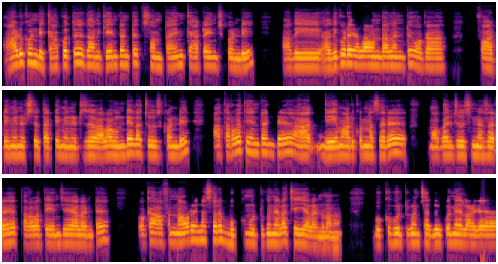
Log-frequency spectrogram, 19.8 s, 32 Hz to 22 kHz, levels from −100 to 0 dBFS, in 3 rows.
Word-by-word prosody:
ఆడుకోండి, 195 -2 +3
కాకపోతే 165 +5 +1 0.2
దానికి 155 -2 -2
ఏంటంటే 170 +3 -1 0.2
సమ్‌టైమ్ 150 +1 -1
కేటాయించుకోండి, 150 -2 -1 0.5
అది, 145 +1 0 0.3
అది 135 +3 +1
కూడా 185 0 +8
ఎలా 165 0 +5
ఉండాలంటే 160 0 0
ఒక 150 - -5 0.7
40 140 -1 -1
మినిట్స్, 140 0 -1
30 135 +1 0
మినిట్స్ 135 0 -3 0.2
అలా 140 +2 +2
ఉండేలా 165 +4 +3
చూసుకోండి. 145 +2 0 0.4
ఆ - - -2
తర్వాత 185 +6 +2
ఏంటంటే, 170 -2 0 0.3
ఆ - - +4 0.3
గేమ్ 135 +2 +4
ఆడుకున్నా 140 0 0
సరే 150 +4 +3 0.5
మొబైల్ 140 +1 0
చూసినా 140 0 +1
సరే 140 +2 +3 0.2
తర్వాత 135 0 -1
ఏం 135 - -2
చేయాలంటే 135 +2 0 0.5
ఒక 140 - -10
హాఫ్ 150 0 -4
ఎన్ 150 -1 +1
అవర్ 170 +3 +3
అయినా 180 0 -2
సరే 180 0 +3
బుక్ 135 -1 -5
ముట్టుకునేలా 145 +2 0
చేయాలండి. 125 -5 0
మనం 110 0 -5 0.5
బుక్ 135 +3 -3
ముట్టుకొని 145 0 -1
చదువుకునేలాగా 140 -1 +2
145 Hz, 135 wpm, -23 LUFS, 140-160 Hz, 0.7 s, కూడా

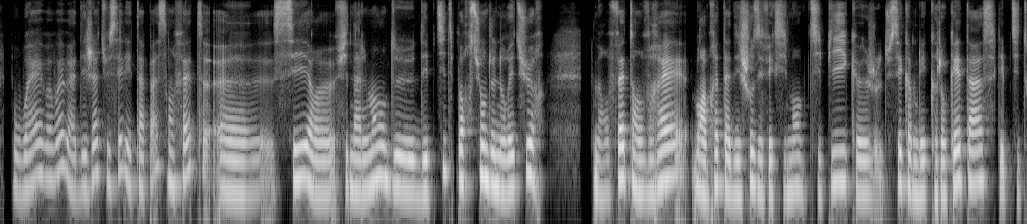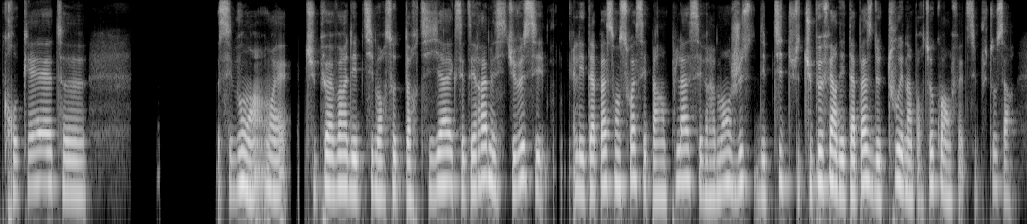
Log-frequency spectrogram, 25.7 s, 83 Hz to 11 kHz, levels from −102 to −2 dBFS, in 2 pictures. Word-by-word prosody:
Ouais, 185 +7 -5
ouais, 225 - -7
ouais, 250 +6 -4
bah, 220 -11 -6
déjà, 185 +8 -4
tu 245 -4 -9
sais, 195 +7 -3
les 225 -7 -5
tapas, 200 +10 -6
en 205 - -1
fait, 225 +8 -3 0.2
heu, 165 -1 -1
c'est, 225 +2 +1
heu, 165 -1 +1
finalement 185 +5 0
de 180 -4 +2
des 170 +1 0
petites 215 +10 -6
portions 210 +2 +3
de 205 -3 +4
nourriture. 185 +6 +2 0.6
Mais, - - -1
en 160 +1 -7
fait, 225 +5 +3
en 170 -3 +3
vrai, 195 +7 +2
bon, 185 - +1
après, 190 +4 +3
tu 180 - +3
as - - +5
des 165 0 0
choses 185 +2 +2
effectivement 170 +2 -3
typiques, 195 +3 -3
je - - -5
tu - - -10
sais, 195 - +1
comme 180 -4 0
les 165 0 +1
croquetas, 200 +6 +1
les - - -2
petites 170 - -10
croquettes, 195 +3 -1
heu. 165 -1 -1 1.6
C'est 175 - -2
bon, 185 -2 +3
hein? - - -3
Ouais. 175 -2 -1 0.2
Tu 175 - -3
peux 190 +2 +2
avoir 185 +1 +3
les 175 -1 +5
petits 175 +2 -3
morceaux 165 0 +1
de 175 - -13
tortilla, 175 +4 +1
et - - -3
cetera. 185 +3 +2
Mais, 200 - +3
si 185 +3 -5
tu 180 -3 -1
veux, 215 - +3
c'est 200 -5 +1 0.3
les 175 -1 0
tapas, 190 +3 +2
en - - +3
soi, 195 +3 +2
c'est 210 -4 -1
pas 165 - -2
un 160 0 -2
plat, 210 +6 0
c'est 210 -5 -3
vraiment 165 +4 -1
juste 200 +2 -2
des 170 -1 -4
petites 195 +5 -4
tu 195 - -7
tu 190 - -1
peux 205 - +4
faire 195 0 +5
des 170 - +3
tapas 185 +5 +4
de 170 -2 +1
tout 165 +6 -2
et 200 - +5
n'importe 165 +1 -2
quoi. 185 -3 -1
En 155 - -3
fait, - - -11
c'est 190 - -10
plutôt 190 +1 -11
ça. 155 -4 -4
185 Hz, 215 wpm, -24 LUFS, 170-205 Hz, 1.6 s, as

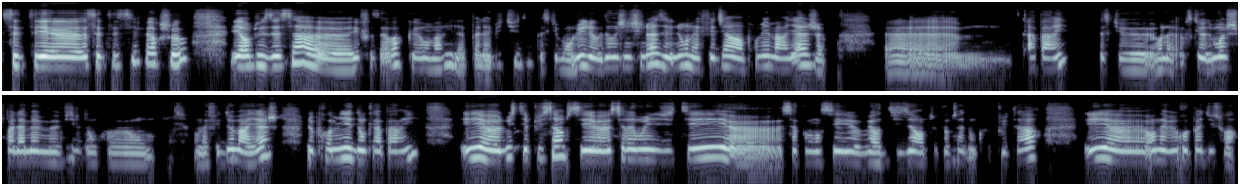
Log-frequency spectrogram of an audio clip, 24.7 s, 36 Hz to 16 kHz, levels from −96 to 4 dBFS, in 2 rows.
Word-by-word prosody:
C'était, 195 -1 +6
heu, 185 -1 +7
c'était 380 - -4
super 240 0 -2
chaud. 225 +9 +3 0.4
Et - - +6
en 200 - +9
plus 210 -2 -1
de 200 0 +5
ça, 240 +1 +6
heu, 155 -1 +1
il 180 - -2
faut 370 - -13
savoir 225 -9 -2
que - - -10
mon 170 0 -5
mari 165 +7 -5
il - - -8
a - - -13
pas - - -10
l'habitude. 225 +2 -12
Parce - - -16
que 355 - -14
bon, 330 - -7
lui, 390 +4 +2
il 405 - 0
est - - +4
o 335 - -3
d'origine 370 +1 -2
chinoise 365 - +1
et 185 - +1
nous, 200 +3 -2
on 220 - -1
a 180 - -3
fait 360 - -6
déjà 200 - +3
un 170 - +3
premier 205 +4 -7
mariage, 195 +5 0 0.6
hem, 410 -3 -5 0.7
à 175 +2 -2
Paris, 180 - -3 0.3
parce 365 - -14
qu'on 160 +1 -6
a 165 - -7
parce - - -14
que 350 -2 -3
moi 190 +1 +1
je - - -2
suis - - -1
pas 175 - -3
la 170 -1 -1
même 170 -1 -4
heu, 165 - -9
ville, 195 -4 -17
donc 155 - -15
heu, - - -15 0.2
on 150 +9 -12 0.4
on - - -12
a - - -10
fait 335 - -17
2 395 +5 -1
mariages. 230 - +3 0.3
Le 365 - -4
premier 205 - 0
donc 180 -1 -2
à 170 - -2
Paris 185 - -7 0.4
et 230 - +4
heu, 185 -2 +6
lui 220 - -6
c'était 390 +11 -4
plus 210 - -15
simple, 240 +2 +3
c'est 185 -6 +2
heu, 175 0 +2
cérémonie 390 - -1
du 360 0 -10
thé, 440 +2 +3
heu, 435 - -2
ça 185 - -5
a - - -27
commencé 170 0 -6
heu 160 -2 -7
vers 160 -1 -2
10:00, 160 +2 -4
un - - -5
truc - - -25
comme 160 - -16
ça, 180 -2 -12
donc - - -17 0.2
plus 320 - -19
tard, 205 +2 -1 0.4
et 420 +4 +2
heu, - - +2 0.4
on 185 +1 -1
avait 180 -2 -3
repas 185 - -7
du 350 0 -18
soir. - - -9
200 Hz, 245 wpm, -21 LUFS, -, 0.7 s, en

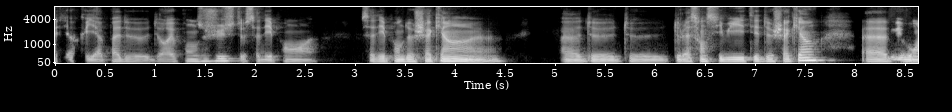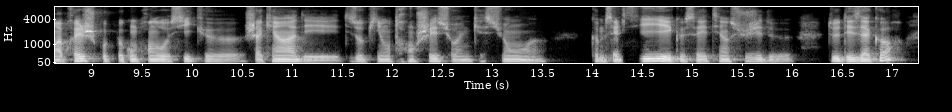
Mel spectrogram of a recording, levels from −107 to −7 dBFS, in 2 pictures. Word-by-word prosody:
dire - - -11
qu'il 90 - -5
y 90 - -8
a 90 - -10
pas 95 +2 -7
de 90 -2 -12
de 90 +2 -16
réponse 95 +1 -9
juste. 120 +3 -4
Ça 90 - -4
dépend 90 0 -7 0.5
ça - - -7
dépend 95 +1 -2
de 95 0 0
chacun, 95 -2 +2 0.7
heu - - -6
heu, - - -4
de 90 -2 -4
de 90 -1 -7
de 95 - -3
la 95 - -2
sensibilité 95 0 0
de 100 +1 -3
chacun. 145 +10 +3 0.5
Heu, 95 -1 0
mais 100 -1 0
bon 95 -2 +3
après 90 +6 +5
je 120 - +9
peux - - -4
peux 100 - -4
comprendre 95 0 0
aussi 95 +3 0
que 90 -3 -7
chacun 100 +1 +3
a 100 - +6
des 85 -2 -3
des 95 - -7
opinions 95 0 -3
tranchées 100 +2 0
sur 90 -3 -3
une 90 0 -4
question, 100 -2 -2
heu, - - -7 0.5
comme 95 - -5
celle-ci 115 +5 +4
et 100 -3 +7
que - - -3
ça 95 - -3
a - - +2
été 95 +2 -4
un 95 - +2
sujet 100 -1 -3
de 90 -1 -9 0.4
de 100 - +4
désaccord. 100 0 +2
95 Hz, 195 wpm, -23 LUFS, 90-100 Hz, 0.7 s, je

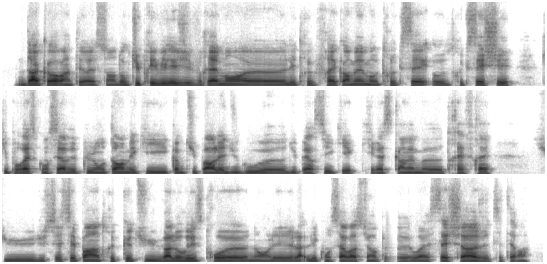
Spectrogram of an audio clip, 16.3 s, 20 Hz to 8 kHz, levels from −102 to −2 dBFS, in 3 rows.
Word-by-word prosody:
D'accord, - - +7
intéressant, 105 +1 -2
donc 105 -1 -3
tu - - 0
privilégies 120 +1 +1
vraiment, 115 +2 +3
heu, 105 -1 +2
les 100 0 -2
trucs 110 +2 -8
frais 120 +2 +1
quand 110 -2 +1
même 115 -1 +1
aux 105 - -2
trucs 110 +1 -7
sé 110 -1 0
aux 110 -2 -2
trucs 105 +1 -13
séchés 120 +3 -1 0.3
qui 110 - -7
pourraient 110 0 +3
se 110 - -17
conserver 110 -1 -1
plus 110 +2 -6
longtemps 110 +5 +3
mais 105 -5 -2
qui 100 -2 -3
comme 110 -2 -2
tu 105 0 -10
parlais 100 +1 +3
du 100 -1 -4
goût, 105 +1 -2
heu, 90 -1 -1
du 95 +1 -7
persil 100 +3 -2
qui 95 -2 -5
qui - - -11
reste 100 -1 -4
quand 105 - -1
même, 105 -1 -1
heu, 95 -1 -2
très 95 +1 -6
frais. 125 +5 -2 0.4
Tu 95 -1 -5
c'est 90 - -5
c'est 90 - -3
pas 115 - +4
un 110 -1 +4
truc 115 +2 -8
que - - -2
tu 100 -1 -4
valorises 100 +1 +3
trop, 110 -2 +2
heu, 90 -2 +3
non? 90 +1 -3
Les 90 0 -2
la 90 - +2
les 100 0 -2
conservations 95 0 0
un - - -3
peu 135 -10 -8
ouais, 90 0 -1
séchage 95 +1 +3
et 85 - -6
cetera. - - -7
105 Hz, 235 wpm, -25 LUFS, 95-110 Hz, 0.4 s, D'accord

